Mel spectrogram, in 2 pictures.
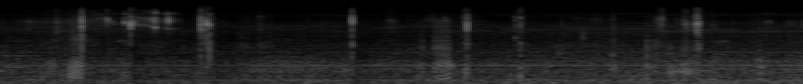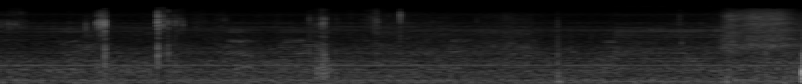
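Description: Hands handling plastic card holders and mail packaging: scattered irregular clicks and crinkles over a faint steady hum.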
